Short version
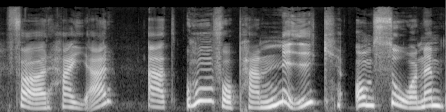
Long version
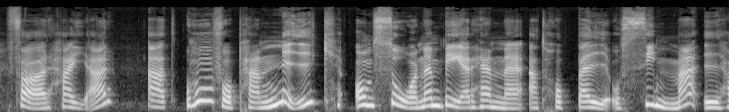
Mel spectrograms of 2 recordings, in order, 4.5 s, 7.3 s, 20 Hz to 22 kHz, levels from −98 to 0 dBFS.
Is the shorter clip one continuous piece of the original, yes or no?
yes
